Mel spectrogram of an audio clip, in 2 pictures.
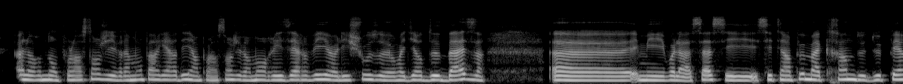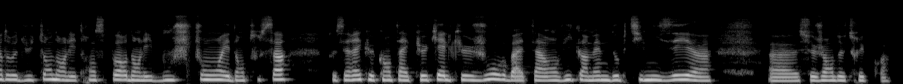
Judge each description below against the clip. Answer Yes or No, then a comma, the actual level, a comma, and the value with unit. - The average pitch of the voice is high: Yes, high, 200 Hz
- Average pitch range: No, narrow, 1.9 semitones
